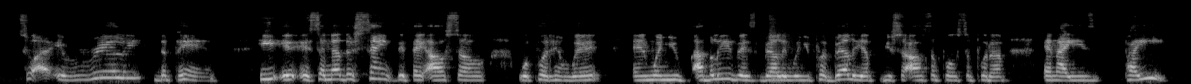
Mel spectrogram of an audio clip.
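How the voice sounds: At a moderate pace, a woman speaks in a medium pitch with a slightly husky edge and fairly even intonation.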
